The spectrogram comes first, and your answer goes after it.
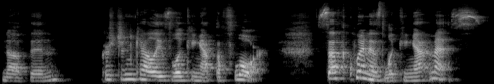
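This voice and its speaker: Female story reader, mid-pitched and bright, delivering novel narration in short, measured sentences. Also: expressive. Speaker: reader, teacher. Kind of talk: read-aloud novel narration.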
